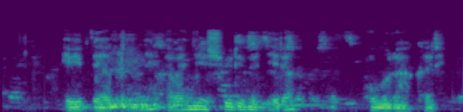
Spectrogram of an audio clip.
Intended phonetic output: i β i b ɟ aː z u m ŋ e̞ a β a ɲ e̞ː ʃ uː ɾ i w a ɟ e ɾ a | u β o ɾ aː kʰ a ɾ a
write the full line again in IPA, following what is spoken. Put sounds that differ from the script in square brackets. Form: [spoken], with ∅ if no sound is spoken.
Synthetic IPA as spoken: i β i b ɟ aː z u m [ɲ] e̞ a β a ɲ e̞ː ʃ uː ɾ i [β] a ɟ e ɾ a | u β [u] ɾ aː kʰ a ɾ [e]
